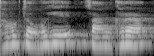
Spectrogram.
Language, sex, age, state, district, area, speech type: Manipuri, male, 18-30, Manipur, Thoubal, rural, spontaneous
